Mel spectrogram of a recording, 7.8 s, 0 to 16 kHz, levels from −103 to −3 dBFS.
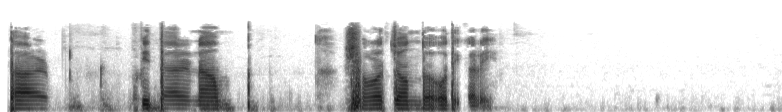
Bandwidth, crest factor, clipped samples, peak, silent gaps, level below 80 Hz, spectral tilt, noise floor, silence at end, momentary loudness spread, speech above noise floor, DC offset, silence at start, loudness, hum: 7.4 kHz; 22 dB; under 0.1%; 0 dBFS; none; -46 dBFS; -6 dB/octave; -76 dBFS; 2.9 s; 22 LU; 58 dB; under 0.1%; 0.1 s; -19 LUFS; none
